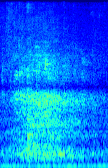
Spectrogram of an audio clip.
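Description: Quiet laughter from a congregation, a soft wash of chuckles that swells and fades within about a second and a half.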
